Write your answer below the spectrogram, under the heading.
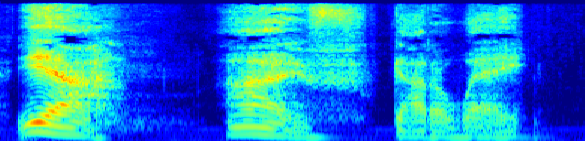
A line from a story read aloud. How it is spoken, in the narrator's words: Lyphra said in a sullen tone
